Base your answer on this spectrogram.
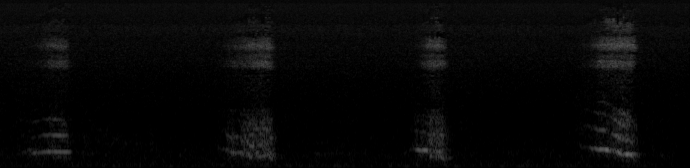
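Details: Shih Tzu dog snoring: four breathy, wheezing snores, each about half a second, roughly every two seconds, in a quiet setting.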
